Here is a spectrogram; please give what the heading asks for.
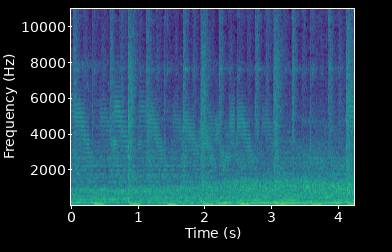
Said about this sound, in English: And I'll go ahead and let this car down the street there do its thing.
